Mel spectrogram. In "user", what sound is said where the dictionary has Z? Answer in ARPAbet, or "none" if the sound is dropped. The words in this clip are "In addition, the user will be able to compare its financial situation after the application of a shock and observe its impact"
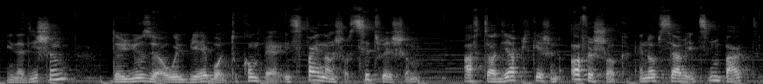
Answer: Z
